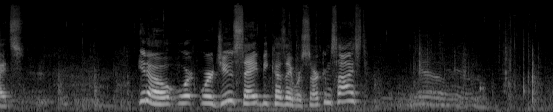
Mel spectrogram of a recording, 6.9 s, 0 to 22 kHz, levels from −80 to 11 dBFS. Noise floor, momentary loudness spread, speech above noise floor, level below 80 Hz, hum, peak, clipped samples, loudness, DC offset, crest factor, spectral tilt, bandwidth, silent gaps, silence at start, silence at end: -48 dBFS; 25 LU; 24 dB; -58 dBFS; none; -8 dBFS; under 0.1%; -24 LUFS; under 0.1%; 20 dB; -5 dB/octave; 19 kHz; none; 0 s; 0.15 s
